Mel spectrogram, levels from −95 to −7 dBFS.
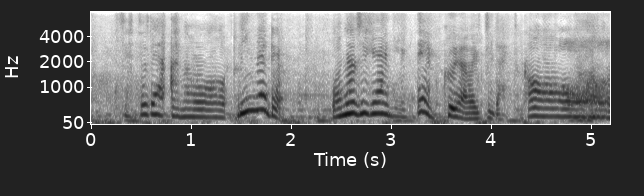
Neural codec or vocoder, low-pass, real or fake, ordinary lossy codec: codec, 16 kHz, 2 kbps, FreqCodec, smaller model; none; fake; none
